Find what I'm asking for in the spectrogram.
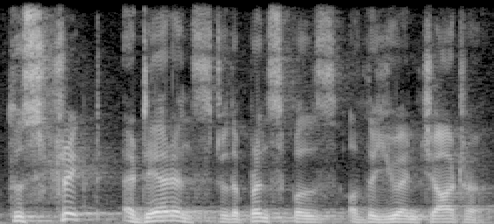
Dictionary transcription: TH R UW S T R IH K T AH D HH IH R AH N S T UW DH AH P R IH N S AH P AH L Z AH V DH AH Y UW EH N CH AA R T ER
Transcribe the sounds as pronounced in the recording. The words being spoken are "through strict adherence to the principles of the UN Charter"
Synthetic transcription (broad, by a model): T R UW S T R IH K T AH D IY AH R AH N S T UW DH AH P R IH N S AH P AH L Z AH V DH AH Y UW EH N CH AA R T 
